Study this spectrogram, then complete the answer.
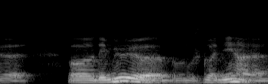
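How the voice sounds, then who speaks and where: A man speaks with lively intonation. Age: 60s. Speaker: professor. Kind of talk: lecture. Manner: halting, many fillers and repetitions.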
